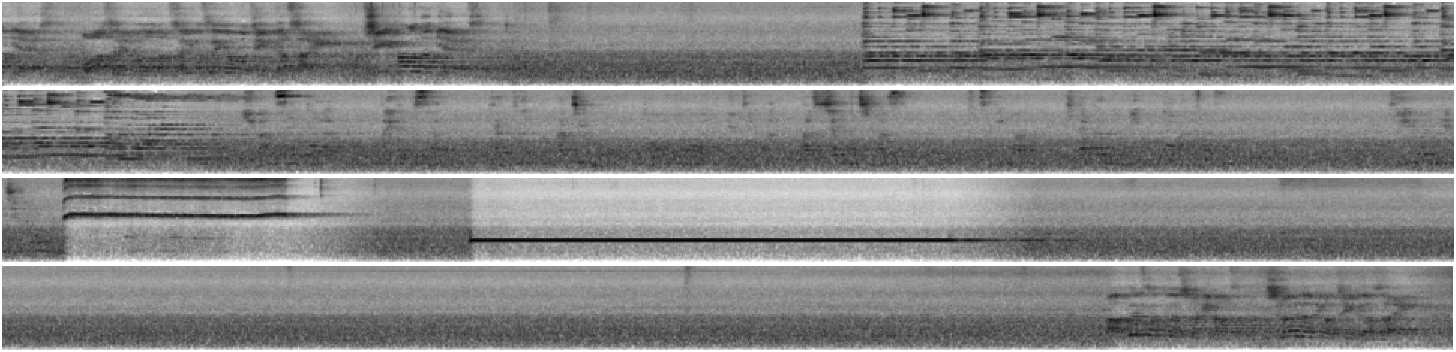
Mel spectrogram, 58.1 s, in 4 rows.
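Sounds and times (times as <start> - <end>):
train noise: 0.0 - 58.0
high whistle-like tone: 29.6 - 32.3, 33.7 - 39.6
loud steady tone: 29.6 - 32.8, 33.4 - 40.3.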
